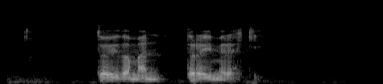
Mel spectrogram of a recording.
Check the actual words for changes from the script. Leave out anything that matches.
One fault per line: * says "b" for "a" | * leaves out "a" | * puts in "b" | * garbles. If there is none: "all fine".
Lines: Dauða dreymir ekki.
* puts in "menn"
